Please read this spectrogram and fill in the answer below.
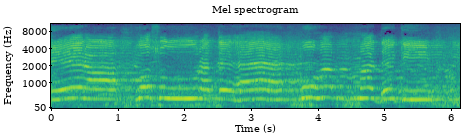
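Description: A boy singing an Urdu naat unaccompanied into a microphone, one voice drawing out long, ornamented notes that waver and slide in pitch.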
